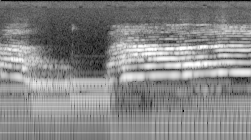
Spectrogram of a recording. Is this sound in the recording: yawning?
no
